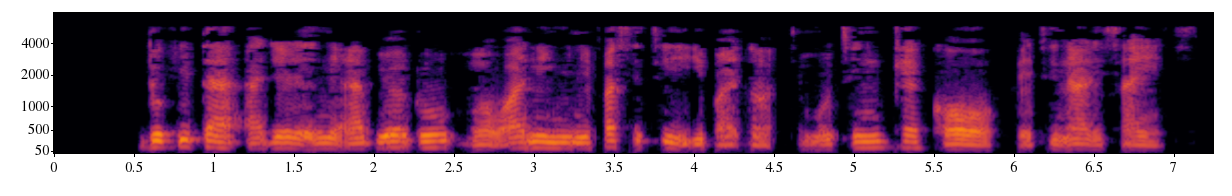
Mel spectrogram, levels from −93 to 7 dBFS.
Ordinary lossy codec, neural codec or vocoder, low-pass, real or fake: MP3, 24 kbps; vocoder, 44.1 kHz, 80 mel bands, Vocos; 7.2 kHz; fake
